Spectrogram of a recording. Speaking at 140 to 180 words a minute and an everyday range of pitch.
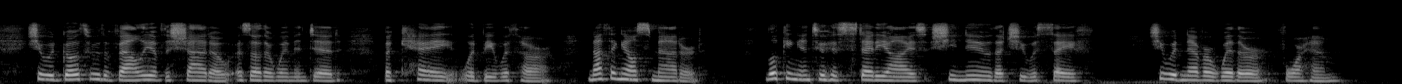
Yes: average, 165 wpm; average, 3.4 semitones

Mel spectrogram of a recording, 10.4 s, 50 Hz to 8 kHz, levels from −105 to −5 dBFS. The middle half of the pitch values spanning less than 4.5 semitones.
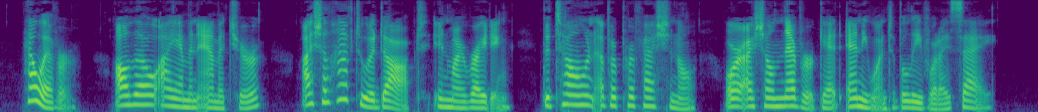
No: wide, 5.4 semitones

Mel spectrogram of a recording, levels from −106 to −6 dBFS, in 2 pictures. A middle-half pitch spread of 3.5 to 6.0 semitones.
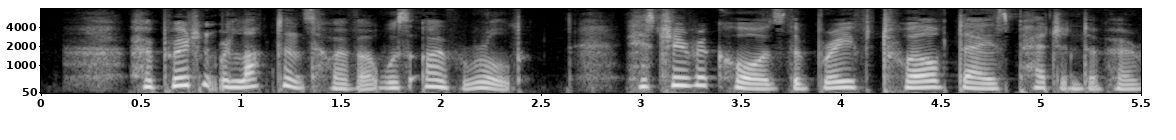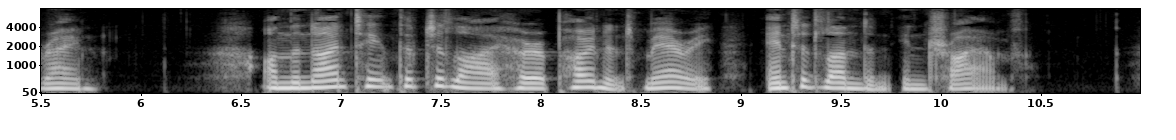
Yes: average, 4.6 semitones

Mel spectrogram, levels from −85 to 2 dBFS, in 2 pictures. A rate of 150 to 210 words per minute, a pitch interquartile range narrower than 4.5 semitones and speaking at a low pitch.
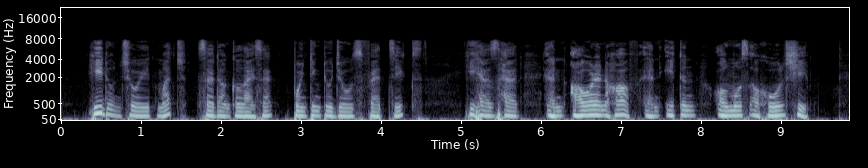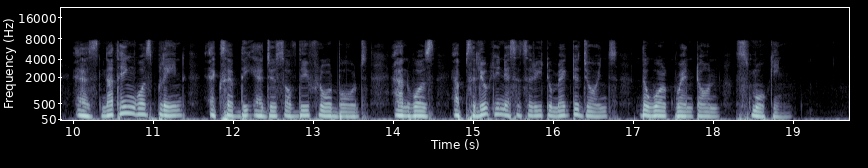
Yes: average, 160 wpm; narrow, 2.6 semitones; low, 130 Hz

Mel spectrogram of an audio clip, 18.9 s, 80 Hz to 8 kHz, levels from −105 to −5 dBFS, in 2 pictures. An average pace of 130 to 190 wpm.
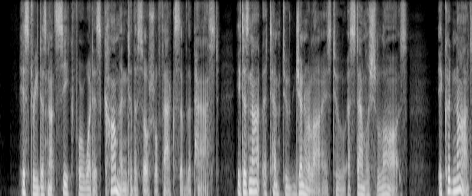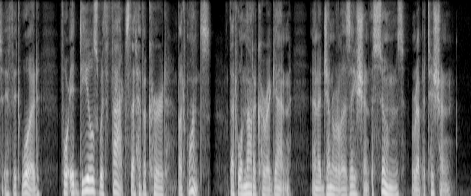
Yes: average, 160 wpm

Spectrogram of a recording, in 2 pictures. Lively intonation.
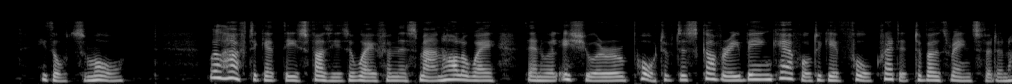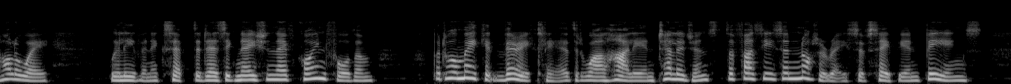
No: average, 4.3 semitones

